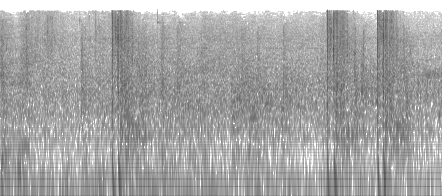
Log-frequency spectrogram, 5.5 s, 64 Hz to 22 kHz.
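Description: Sharp gunshots hit a monster's eyes in Resident Evil 3 Remake: a few loud, isolated cracks spaced seconds apart, then a quick pair near the end. They sound close over a rumbling game background, with no talking.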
